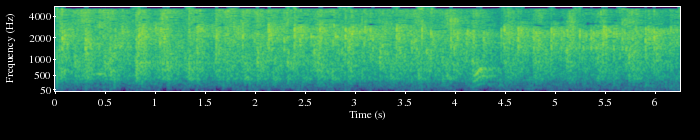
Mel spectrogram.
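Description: An audience at a church service breaks into sustained applause for the worship team, a dense, steady wash of many hands clapping at once that holds at an even loudness for several seconds, with a few voices faintly mixed in.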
